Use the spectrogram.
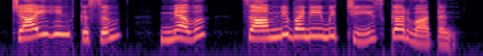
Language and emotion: Kashmiri, neutral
